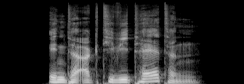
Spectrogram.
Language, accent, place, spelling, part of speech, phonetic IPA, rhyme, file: German, Germany, Berlin, Interaktivitäten, noun, [ɪntɐʔaktiviˈtɛːtn̩], -ɛːtn̩, De-Interaktivitäten.ogg
- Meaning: plural of Interaktivität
